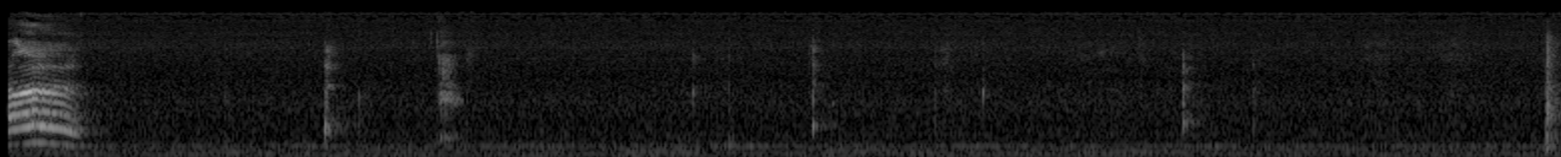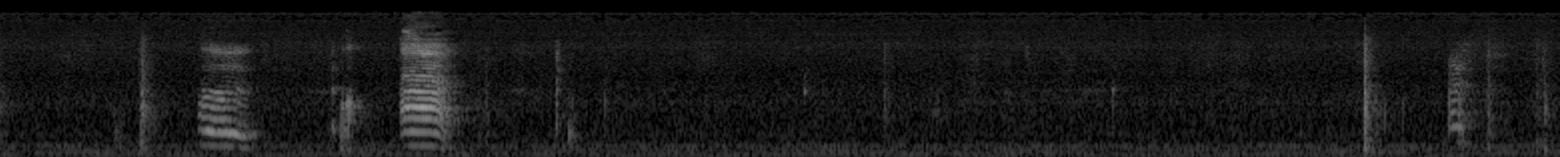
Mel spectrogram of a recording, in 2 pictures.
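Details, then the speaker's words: Infant hiccups: brief sharp catches at irregular intervals mixed with short babbling coos over steady room hum, as the baby babbles and smiles while being talked to. "ah you telling me stories are you telling your hiccups to go away oh is that right"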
